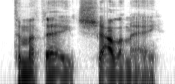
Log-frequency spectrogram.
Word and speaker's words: Timothée Chalamet: So recently I saw a preview for a new Willy Wonka of some sort with Timothée Chalamet, right? – Mm-hmm. – That's how you say his name, because he's French.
